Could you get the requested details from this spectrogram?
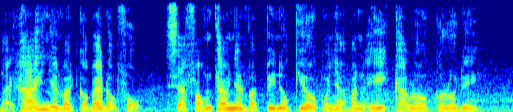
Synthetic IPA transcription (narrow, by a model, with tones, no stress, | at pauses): ɗa̰ː˧˨jxaː˨˦jɲə˧nvə˨˩t̚kə˧˨˩wɓɛ˨˦ɗə̰˧˨wŋ͡mfṵ˧˨ | sɛ̰˧˥fa˨˦wŋ͡mt̪ʰɛ˧wɲə˧nvə˨˩t̚pi˧no˧ki˧o˧ku˧˩əɲaː˨˩va˧nʔi˨˦kaː˧t̚lo˧ko˧lo˧ɗi˧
